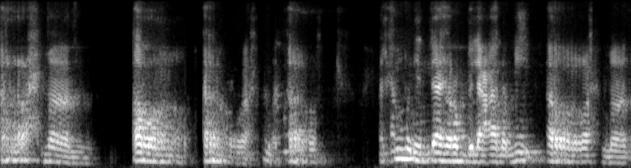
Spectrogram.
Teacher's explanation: that's not right. That's over trilling. Only one or two is fine.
